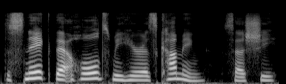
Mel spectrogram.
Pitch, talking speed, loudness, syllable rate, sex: 215 Hz, 210 wpm, -18 LUFS, 4.9 syllables/s, female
